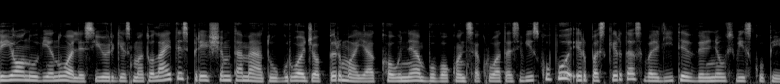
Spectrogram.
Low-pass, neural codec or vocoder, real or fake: 7.2 kHz; none; real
